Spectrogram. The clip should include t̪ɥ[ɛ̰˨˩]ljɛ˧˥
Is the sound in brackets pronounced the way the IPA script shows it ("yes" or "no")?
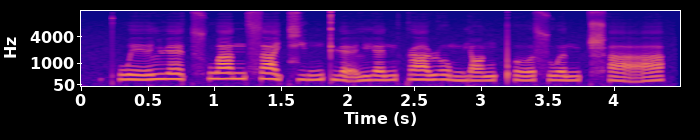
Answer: yes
